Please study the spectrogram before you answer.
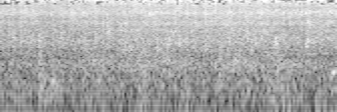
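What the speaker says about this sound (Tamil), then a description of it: "காஞ்சிபுரம் மாவட்டம் ஸ்ரீபெரும்புதூர் மற்றும் சுற்றுவட்டார பகுதிகளில் ஆலங்கட்டி மழை" A hailstorm pours down on Sriperumbudur in Kanchipuram district, a dense, loud, unbroken roar of falling hail and rain with no pauses.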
